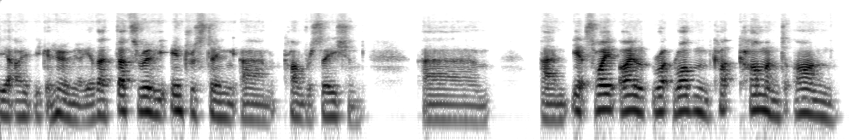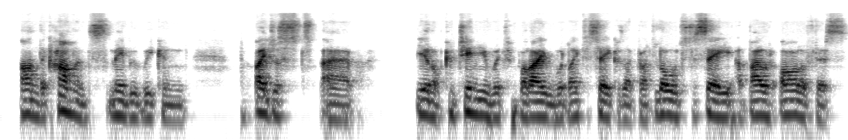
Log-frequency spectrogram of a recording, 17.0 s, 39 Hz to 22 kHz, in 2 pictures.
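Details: Adult man stammering since childhood, with early repetitions that became severe blocks at age 12, and secondary behaviours such as "um", restarting, coughing and filler words; he has had stammer-affirming therapy; stuttering (stammering).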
